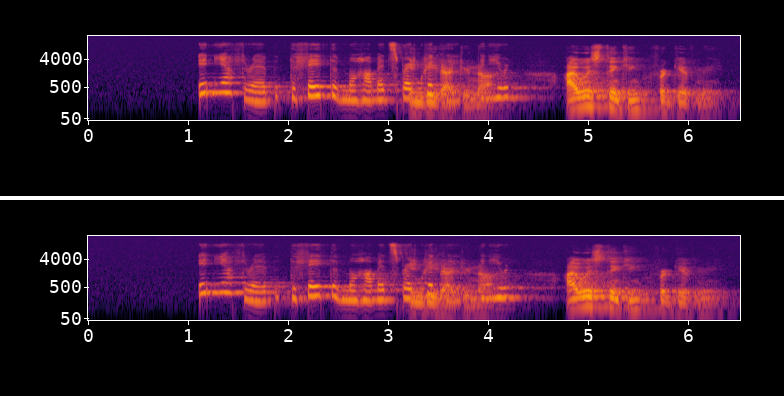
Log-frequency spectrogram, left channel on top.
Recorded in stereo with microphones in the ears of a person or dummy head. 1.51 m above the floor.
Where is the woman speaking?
30° left (ahead or behind), 0.9 m.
